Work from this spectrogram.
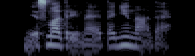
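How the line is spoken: Quiet. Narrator (Russian): тихо сказал Сайтон

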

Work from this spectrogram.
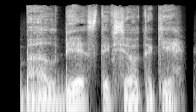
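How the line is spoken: Grumbling. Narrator (Russian): ворчал захребетник

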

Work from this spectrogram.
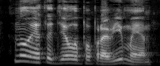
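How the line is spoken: Sighing, soothing. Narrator (Russian): вздохнув, успокоила его Ленора

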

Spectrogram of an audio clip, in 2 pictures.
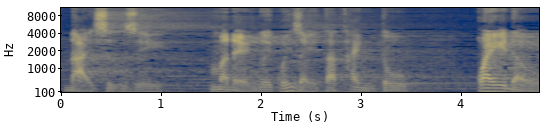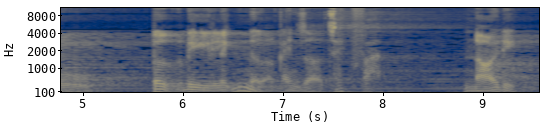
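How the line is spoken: Cold stern. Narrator (Vietnamese): đạo sĩ lạnh lùng

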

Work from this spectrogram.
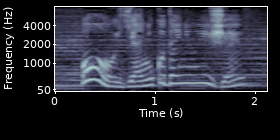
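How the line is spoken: Cheerful reply. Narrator (Russian): весело ответила

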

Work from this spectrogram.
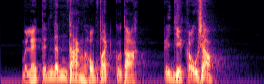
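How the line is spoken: Roaring. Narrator (Vietnamese): Nhân gầm lên

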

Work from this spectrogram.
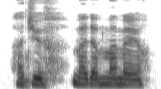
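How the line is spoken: Murmur. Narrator (French): murmura-t-il

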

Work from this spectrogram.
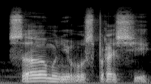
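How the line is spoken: Calm objection. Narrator (Russian): спокойно возразил ОМОНовец

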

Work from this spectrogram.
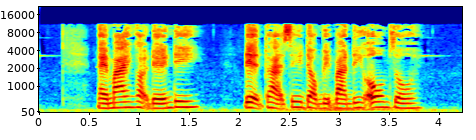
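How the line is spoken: Faint smile, calm. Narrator (Vietnamese): Tôn Đào Phi cười nhạt, chấn định tự nhiên nói

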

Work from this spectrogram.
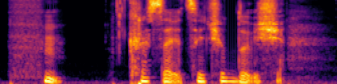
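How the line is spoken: Quiet speech. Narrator (Russian): тихо сказал барсук-старший

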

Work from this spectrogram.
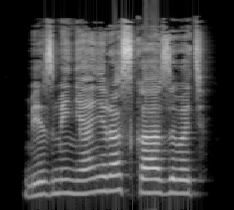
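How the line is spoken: Shouted from another room. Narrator (Russian): прокричал из кухни Димка

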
